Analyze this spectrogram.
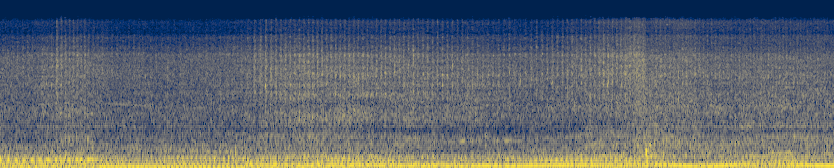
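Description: Tyres splash through muddy puddles.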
